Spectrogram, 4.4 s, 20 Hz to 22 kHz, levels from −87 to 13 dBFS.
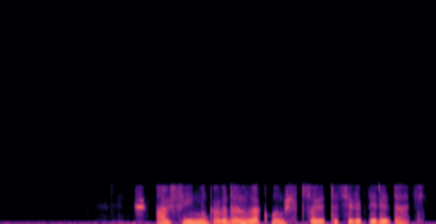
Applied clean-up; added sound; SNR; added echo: neural diffusion model UNIVERSE++.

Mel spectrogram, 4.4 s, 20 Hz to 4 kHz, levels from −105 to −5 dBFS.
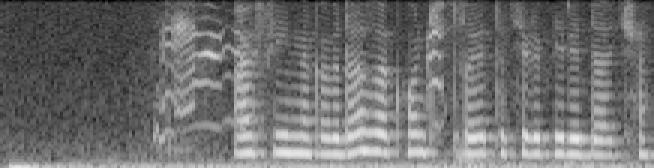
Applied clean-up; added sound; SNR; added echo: none; Meow; 14 dB; none.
